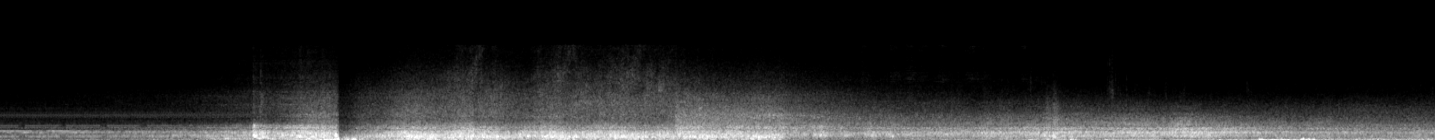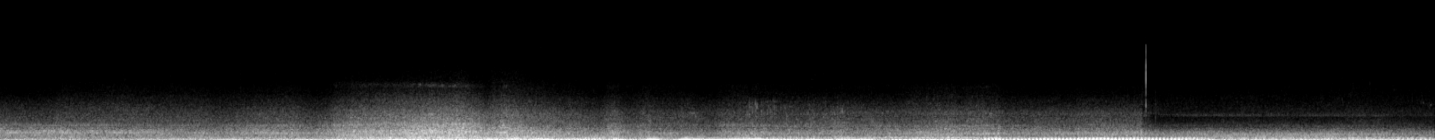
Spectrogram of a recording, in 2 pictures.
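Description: Kintetsu train passing through without stopping: steady rolling noise of wheels on rail and motors. It swells about three seconds in, eases, then grows louder again in the second half.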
